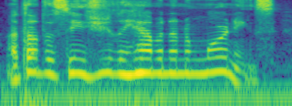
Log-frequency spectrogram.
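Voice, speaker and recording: A man's voice: sits high, steady tone, racing, a bit bright, pitched above the performer's own voice. A man reading the part of a nervous ordinary man in a story, hesitant and anxious.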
